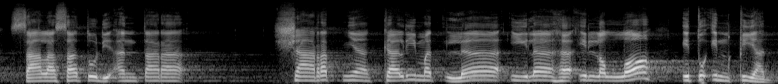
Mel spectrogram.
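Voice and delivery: usual speaking voice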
